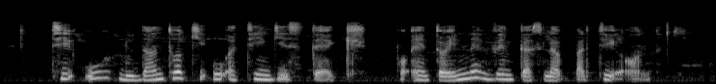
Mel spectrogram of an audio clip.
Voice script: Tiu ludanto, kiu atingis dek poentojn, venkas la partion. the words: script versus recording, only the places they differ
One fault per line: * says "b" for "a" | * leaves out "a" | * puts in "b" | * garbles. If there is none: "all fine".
all fine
